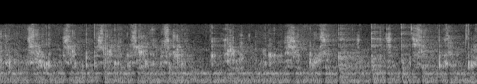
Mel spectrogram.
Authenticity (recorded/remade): recorded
